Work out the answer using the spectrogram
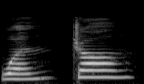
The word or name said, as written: wen2zhang1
